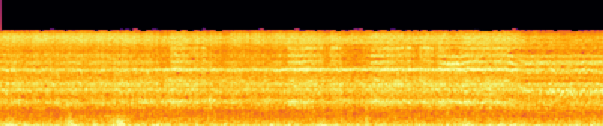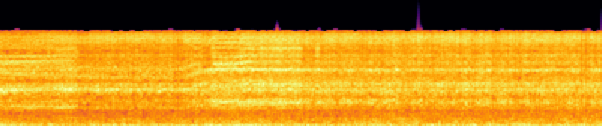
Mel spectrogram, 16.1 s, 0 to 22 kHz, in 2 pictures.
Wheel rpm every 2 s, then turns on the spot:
200, 200, 200, 180, 160, 180, 200, 200.
none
